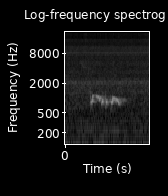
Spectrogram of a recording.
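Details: Zebra dove, a big-voiced baron, singing one loud phrase of a rising coo followed by quick rounded staccato notes, against a low hum.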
